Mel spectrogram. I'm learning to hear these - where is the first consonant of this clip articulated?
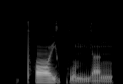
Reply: lips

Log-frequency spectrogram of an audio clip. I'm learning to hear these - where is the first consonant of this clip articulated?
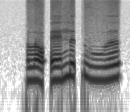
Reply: tongue tip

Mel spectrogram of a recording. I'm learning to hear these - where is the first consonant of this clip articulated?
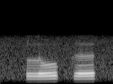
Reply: tongue tip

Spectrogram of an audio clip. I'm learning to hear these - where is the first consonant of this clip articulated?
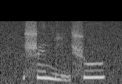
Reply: retroflex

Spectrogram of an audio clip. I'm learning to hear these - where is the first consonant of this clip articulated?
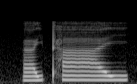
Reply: palate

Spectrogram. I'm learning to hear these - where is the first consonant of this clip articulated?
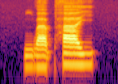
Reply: velum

